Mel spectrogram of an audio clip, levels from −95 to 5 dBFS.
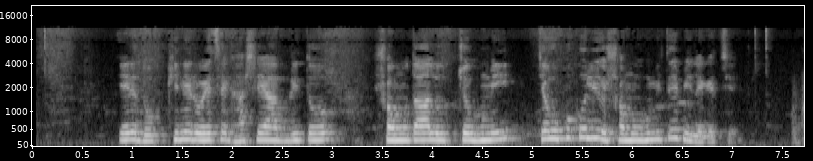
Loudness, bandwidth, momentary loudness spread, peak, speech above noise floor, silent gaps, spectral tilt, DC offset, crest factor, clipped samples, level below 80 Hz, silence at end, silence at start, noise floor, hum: -21 LUFS; 11.5 kHz; 14 LU; -6 dBFS; 36 dB; none; -7 dB/octave; under 0.1%; 16 dB; under 0.1%; -58 dBFS; 0.05 s; 0.15 s; -57 dBFS; none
